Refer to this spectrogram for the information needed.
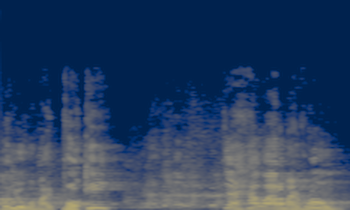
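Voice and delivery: laughing fake fury; mock outrage. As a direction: throw him out in comic disbelief. Dad yelling at son.

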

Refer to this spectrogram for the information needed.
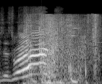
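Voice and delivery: high, loud rising cheer; triumphant shout. Real, not acted. Gamer cheering his own jump, triumphant shout. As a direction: yell it as it finally works.

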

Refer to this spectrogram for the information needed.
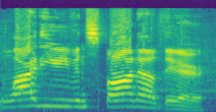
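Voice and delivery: loud, high, slow complaint; frustrated. Real, not acted. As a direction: rant at the game. Complaining about spawns.

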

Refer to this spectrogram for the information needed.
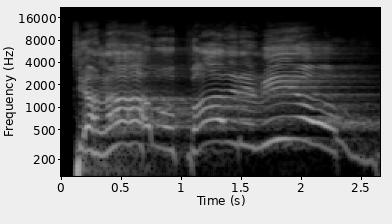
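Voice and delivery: loud, high, very slow praise cry. Acted. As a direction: cry out to the Father with all you have. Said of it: "Ese es ese clamor".

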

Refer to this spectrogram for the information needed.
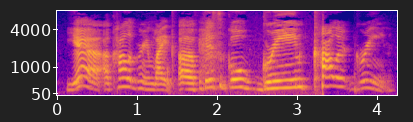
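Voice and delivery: patiently spelled out, slow; slow explaining. Retold or imitated. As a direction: explain it slowly like to a child. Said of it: "I'm like".

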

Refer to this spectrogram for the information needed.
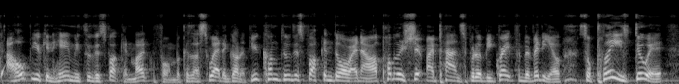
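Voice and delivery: ordinary talk, nothing marked

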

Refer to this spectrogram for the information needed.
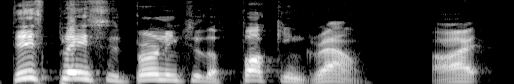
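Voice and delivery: loud, high exasperated outburst; angry. Retold or imitated. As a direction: let the frustration burst out. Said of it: "I just woke up my wife".

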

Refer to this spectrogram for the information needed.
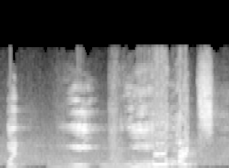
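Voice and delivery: shrill, loud laughing what?; disbelieving what. Real, not acted. Gamer stunned by a penalty, squealing a loud laughing what. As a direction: crack up in disbelief at the ref. Shocked by the game's call.

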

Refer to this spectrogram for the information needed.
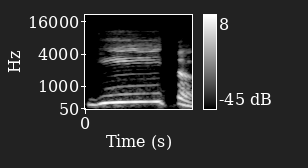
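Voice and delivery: गीत with a long, held ee; long vowel. Shown as a demonstration. Teacher answering which word was made, drawn-out गीत. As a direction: stretch the vowel before the त in गीत. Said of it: "कौन सा शब्द बना?".

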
